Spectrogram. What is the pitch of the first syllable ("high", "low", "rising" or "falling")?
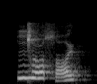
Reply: high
